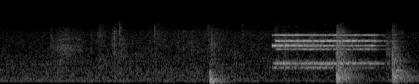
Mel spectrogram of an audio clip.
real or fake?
real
